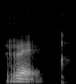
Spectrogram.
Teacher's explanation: जब इसका उच्चारण करते हैं तो वायु लुढ़कती हुई सी बाहर निकलती हुई प्रतीत होती है इसलिए इनको प्रकंपित या लुंठित व्यंजन कहते हैं।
